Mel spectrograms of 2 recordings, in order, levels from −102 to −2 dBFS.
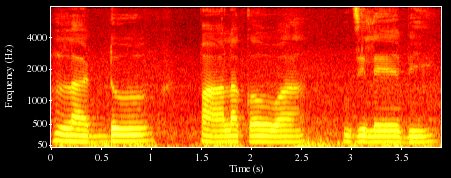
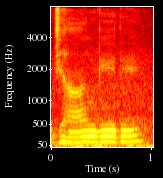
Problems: constant background noise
